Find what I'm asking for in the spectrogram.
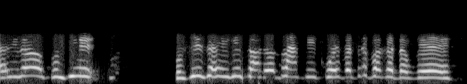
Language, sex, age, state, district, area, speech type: Manipuri, female, 60+, Manipur, Imphal East, rural, conversation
